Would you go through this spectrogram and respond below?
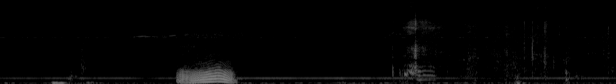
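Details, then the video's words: Pekingese puppy asleep, giving a single half-second snorting snore with a wavering, buzzy rasp, followed by quieter breathy rustles against a constant low room hum. "패키니즈 코고는 영상"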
